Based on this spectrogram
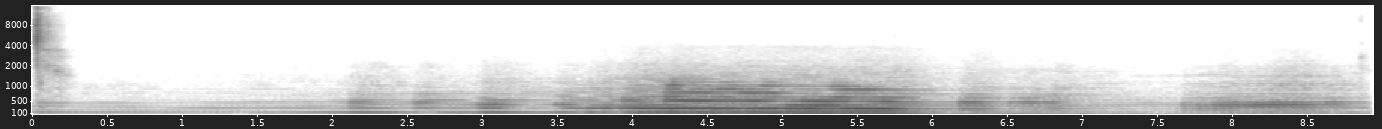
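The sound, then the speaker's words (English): A propeller airplane drones overhead, heard from a dining room used as a studio in the vicinity of the EAA Air Museum in Oshkosh: its low, humming engine tone builds steadily, peaks loudly midway, then fades and swells again slightly as it passes. No one speaks. “All right, it is just a really noisy day here in the studio, aka dining room. Plane just drove by, so I live sort of near, not really near.”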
